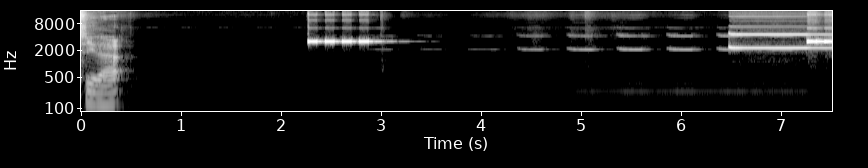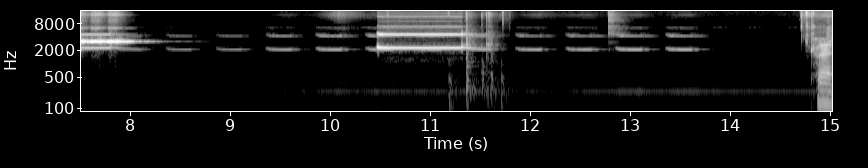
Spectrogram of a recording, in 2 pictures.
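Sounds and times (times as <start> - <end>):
loud high-pitched alarm tone: 2.3 - 13.8.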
